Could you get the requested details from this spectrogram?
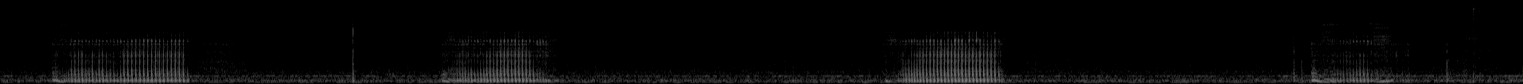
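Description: Steady snoring, one low rattling snore about every four seconds, roughly 15 breaths a minute, over a faint steady hum.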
